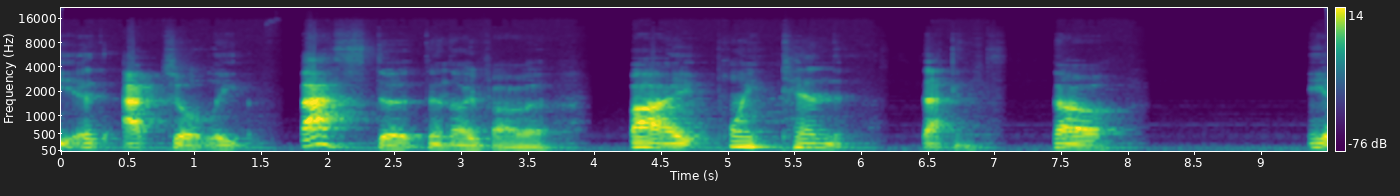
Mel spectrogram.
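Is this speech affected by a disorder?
Yes: cerebral palsy; affects speech.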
